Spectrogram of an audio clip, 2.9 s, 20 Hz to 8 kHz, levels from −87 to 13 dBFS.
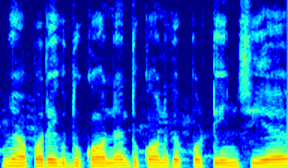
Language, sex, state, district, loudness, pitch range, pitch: Hindi, male, Uttar Pradesh, Shamli, -17 LUFS, 145-155 Hz, 150 Hz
